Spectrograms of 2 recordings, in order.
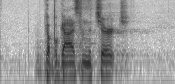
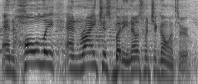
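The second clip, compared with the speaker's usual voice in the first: rising, impassioned preacher voice; preaching; 7 semitones higher, 4 dB louder than usual. Real, not acted. Preacher declaring Jesus the sinless sacrifice, preaching fervently. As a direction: build into high-pitched, driving proclamation.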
